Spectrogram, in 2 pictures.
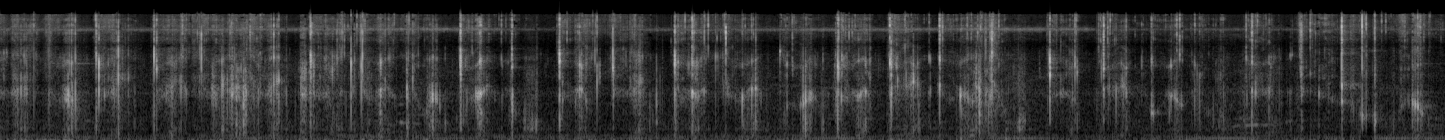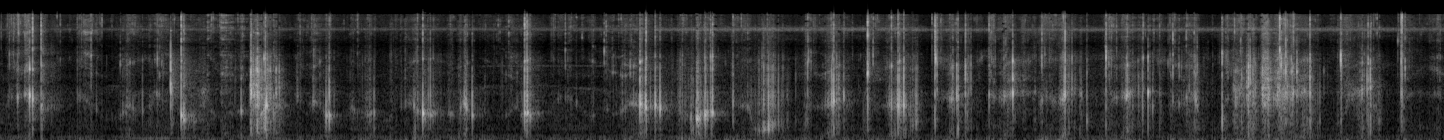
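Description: Close-up crunching of broken pieces of dry clay being bitten and chewed: a rapid, uneven run of sharp cracks, with several louder crunches in the second half.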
